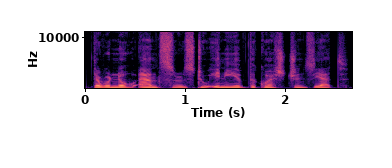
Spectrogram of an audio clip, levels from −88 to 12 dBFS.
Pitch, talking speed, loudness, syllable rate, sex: 140 Hz, 225 wpm, -19 LUFS, 6.1 syllables/s, male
